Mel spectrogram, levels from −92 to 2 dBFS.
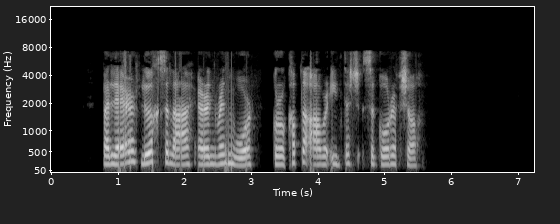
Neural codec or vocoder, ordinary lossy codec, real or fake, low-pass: vocoder, 22.05 kHz, 80 mel bands, Vocos; MP3, 64 kbps; fake; 7.2 kHz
